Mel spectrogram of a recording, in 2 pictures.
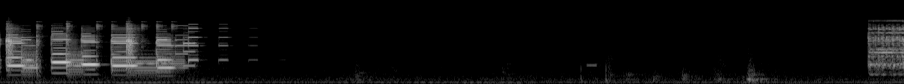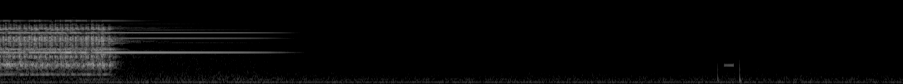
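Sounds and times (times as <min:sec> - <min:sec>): mobile phone ringtone: 0:00.0 - 0:02.6, 0:08.7 - 0:12.0.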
